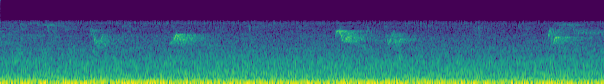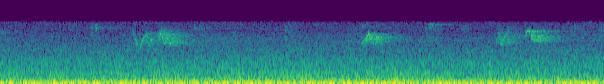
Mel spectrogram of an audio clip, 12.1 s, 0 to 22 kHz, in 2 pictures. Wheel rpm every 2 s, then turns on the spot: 0, 0, 0, 0, 0, 0.
none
